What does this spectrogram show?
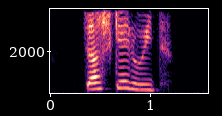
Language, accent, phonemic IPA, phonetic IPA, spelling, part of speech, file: Armenian, Eastern Armenian, /t͡ʃɑʃkeˈɾujtʰ/, [t͡ʃɑʃkeɾújtʰ], ճաշկերույթ, noun, Hy-ճաշկերույթ.ogg
- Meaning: dinner party, banquet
